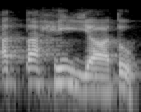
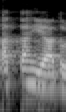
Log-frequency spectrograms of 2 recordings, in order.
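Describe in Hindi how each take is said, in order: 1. 'y' की आवाज़ दोहरी होती है और झटके के साथ बोली जाती है। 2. 'y' की आवाज़ छोटी और एक बार बोली जाती है। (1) "शद को पढ़ने का तरीका पीछे वाले लफ्ज़ के साथ मिला के झटका दे के पढ़ना है" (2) "ये लफ्ज़ अत्तहिय्यातु नहीं है"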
